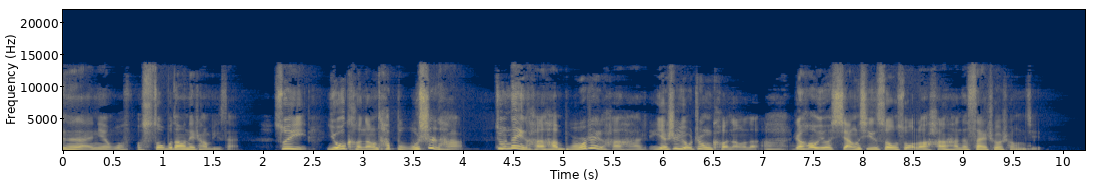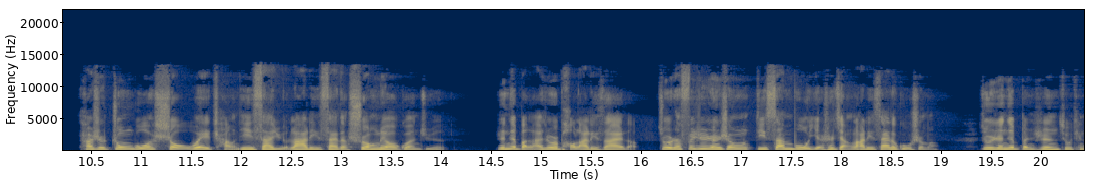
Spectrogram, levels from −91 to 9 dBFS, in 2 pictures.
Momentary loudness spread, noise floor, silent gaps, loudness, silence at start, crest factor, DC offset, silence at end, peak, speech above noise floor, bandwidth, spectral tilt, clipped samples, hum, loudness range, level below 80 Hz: 11 LU; -77 dBFS; none; -19 LUFS; 0 s; 18 dB; under 0.1%; 0 s; -2 dBFS; 58 dB; 13.5 kHz; -4.5 dB/octave; under 0.1%; none; 2 LU; -68 dBFS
